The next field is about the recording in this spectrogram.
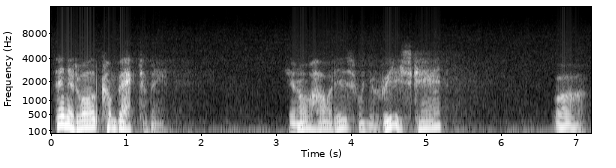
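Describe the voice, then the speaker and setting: A man's voice: mid-range voice, breathy edge. An actor playing a frightened jailed gangster in an old-time radio crime drama, with slangy, ungrammatical tough-guy talk that cracks into pleading, on a muffled old recording. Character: frightened, panicky jailed gangster, afraid of the dark.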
